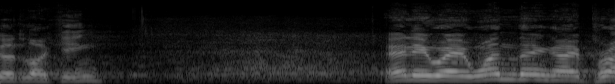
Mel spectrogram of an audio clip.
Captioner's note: laughter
